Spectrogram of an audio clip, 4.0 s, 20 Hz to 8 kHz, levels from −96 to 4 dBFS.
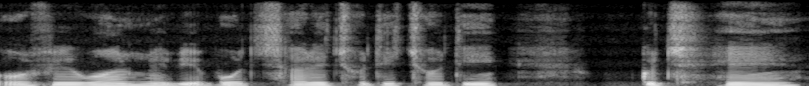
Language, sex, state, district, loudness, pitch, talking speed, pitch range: Hindi, male, Arunachal Pradesh, Papum Pare, -16 LUFS, 120 Hz, 165 wpm, 115-125 Hz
